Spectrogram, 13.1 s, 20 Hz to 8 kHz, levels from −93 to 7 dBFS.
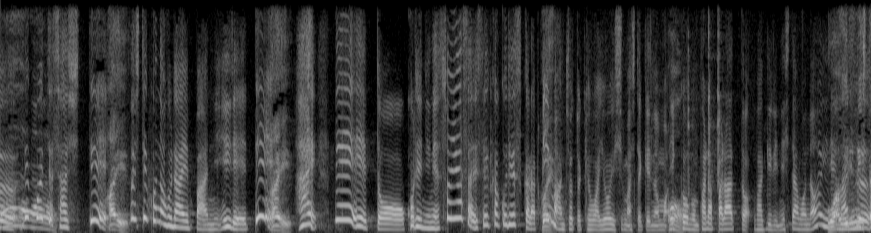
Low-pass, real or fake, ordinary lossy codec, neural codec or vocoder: none; real; none; none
